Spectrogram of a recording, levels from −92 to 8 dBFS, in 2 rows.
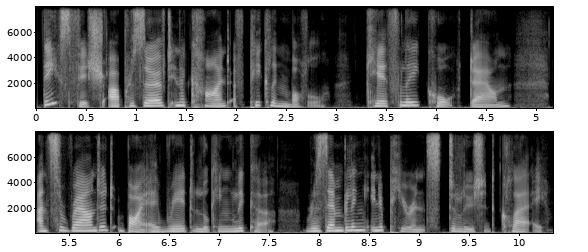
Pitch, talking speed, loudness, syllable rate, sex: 190 Hz, 145 wpm, -21 LUFS, 5.2 syllables/s, female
